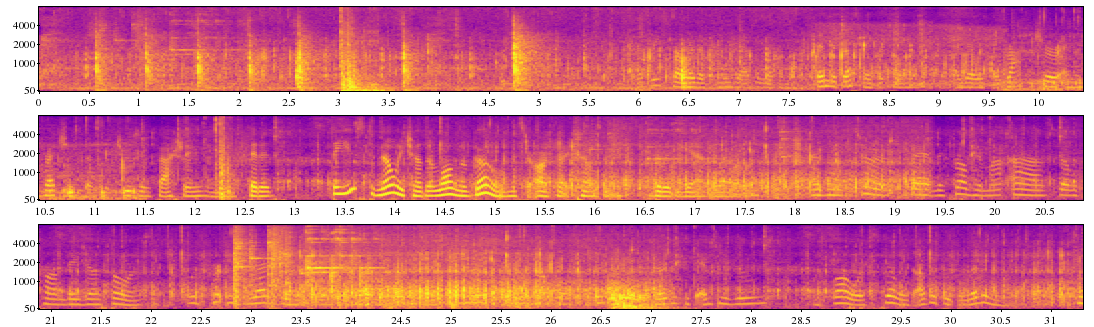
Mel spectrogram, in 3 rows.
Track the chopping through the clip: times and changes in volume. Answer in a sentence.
The chopping can be heard from 0.1 to 6.2 s, getting quieter then louder.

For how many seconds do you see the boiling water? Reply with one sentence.
You can hear the boiling water for 31 seconds altogether.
